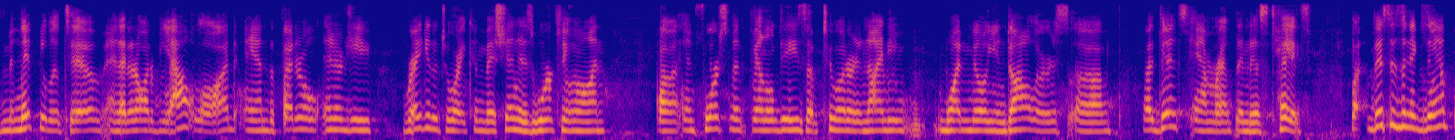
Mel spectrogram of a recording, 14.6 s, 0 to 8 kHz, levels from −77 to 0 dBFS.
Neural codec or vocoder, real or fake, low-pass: codec, 24 kHz, 1.5 kbps, HILCodec; fake; 7.2 kHz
